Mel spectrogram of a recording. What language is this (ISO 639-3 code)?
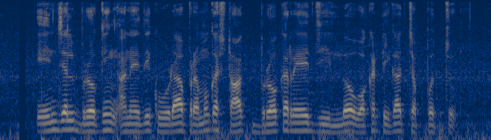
tel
